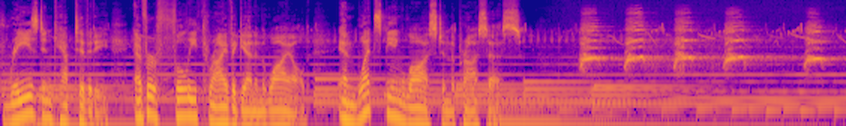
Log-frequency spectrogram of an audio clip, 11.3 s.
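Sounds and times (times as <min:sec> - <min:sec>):
speech: 0:00.0 - 0:07.9
Hawaiian crow alala calls: 0:07.0 - 0:11.2.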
